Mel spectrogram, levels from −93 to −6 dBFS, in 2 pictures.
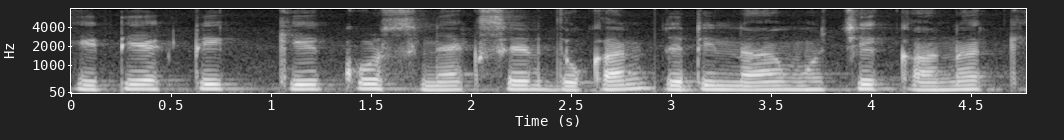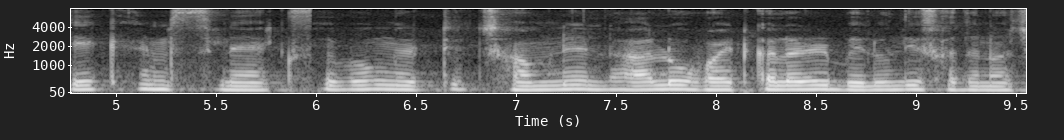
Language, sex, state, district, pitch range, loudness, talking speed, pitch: Bengali, male, West Bengal, Purulia, 135-155 Hz, -19 LUFS, 155 wpm, 145 Hz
